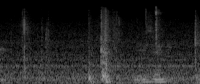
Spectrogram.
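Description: A few light knocks as a plastic box is set down inside a cardboard carton, with a short hum of a voice about midway.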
